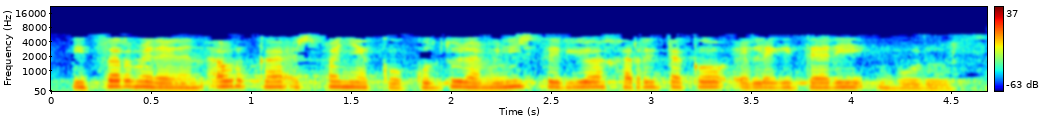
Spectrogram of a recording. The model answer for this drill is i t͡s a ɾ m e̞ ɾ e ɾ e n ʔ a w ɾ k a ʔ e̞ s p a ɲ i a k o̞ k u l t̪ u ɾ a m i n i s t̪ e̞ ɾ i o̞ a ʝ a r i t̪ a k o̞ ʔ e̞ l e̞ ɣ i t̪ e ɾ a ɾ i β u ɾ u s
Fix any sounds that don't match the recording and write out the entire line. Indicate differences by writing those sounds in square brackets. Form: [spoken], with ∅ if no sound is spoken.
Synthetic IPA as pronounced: i t͡s a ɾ m e̞ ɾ e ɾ e n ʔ a w ɾ k a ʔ e̞ s p a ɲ i a k o̞ k u l t̪ u ɾ a m i n i s t̪ e̞ ɾ i o̞ a ʝ a r i t̪ a k o̞ ʔ e̞ l e̞ ɣ i t̪ e [∅] a ɾ i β u ɾ u s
